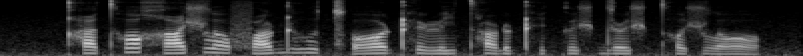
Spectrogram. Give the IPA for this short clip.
qʰət̪ʰɔ χɑʃlɔ fɑɖʱu t͡sʼɔːʈʰɪ ɭi t̪ʰɑɽʊʈʰɪ kə˞ʃdə˞ʃt̪ʰɔʃ lɔ

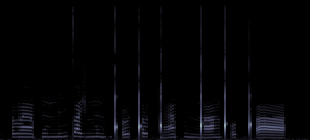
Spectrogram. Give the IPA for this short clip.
βæ̃pũ n̪id̪aʒ n̪ũɡǃʼə˞ǃə˞ ɡ͡ǃæ̃pi ŋ͡ǃãǃʼɤ ǃʼa

